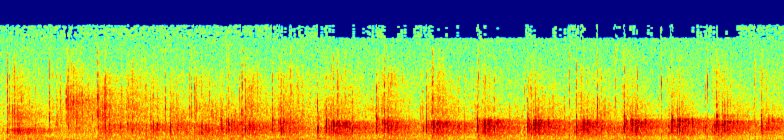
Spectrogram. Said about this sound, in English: Can you give him a clapping hand, please?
